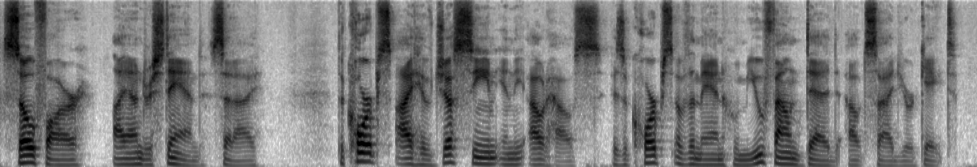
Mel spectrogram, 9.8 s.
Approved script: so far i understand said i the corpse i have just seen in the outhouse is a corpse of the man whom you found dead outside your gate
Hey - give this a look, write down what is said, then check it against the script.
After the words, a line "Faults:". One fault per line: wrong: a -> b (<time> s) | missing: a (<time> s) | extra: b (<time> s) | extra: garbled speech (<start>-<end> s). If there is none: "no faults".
so far i understand said i the corpse i have just seen in the outhouse is a corpse of the man whom you found dead outside your gate
Faults:
no faults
